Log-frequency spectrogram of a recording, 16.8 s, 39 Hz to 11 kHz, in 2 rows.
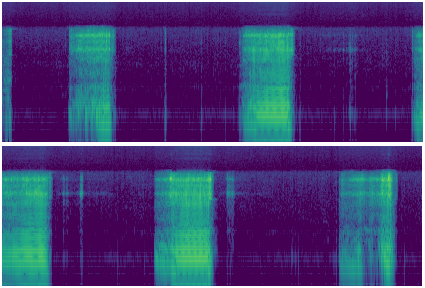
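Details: Snoring from a resting foster dog on a rainy afternoon: regular low, rumbling snores, about 17 breaths a minute, with quiet pauses between.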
